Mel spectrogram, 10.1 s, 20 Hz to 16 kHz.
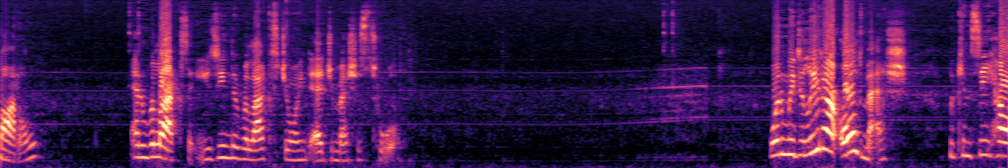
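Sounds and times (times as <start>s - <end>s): background hiss and hum: 0.0s - 10.0s
faint steady tones: 0.0s - 10.0s.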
